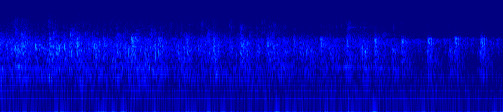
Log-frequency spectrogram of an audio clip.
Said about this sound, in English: Praise the Lord for you ladies. I want to give you ladies a round of applause and say thank you.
